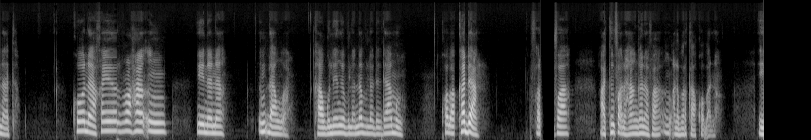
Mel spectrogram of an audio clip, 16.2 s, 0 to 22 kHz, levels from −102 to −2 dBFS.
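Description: At 2.29 s, 7.59 s and 9.04 s, short concealed packet loss causes brief smears in the speech. Each time about 40 ms of audio arrived too late. The decoder continued the previous sound and then blended back into the real signal.

From 10.80 to 11.10 s there is a gap of about 280 ms. A fading continuation of the last sound is followed by roughly 220 ms of near silence. Speech then resumes with that section missing, likely a long network dropout.

At 12.24 s and 13.34 s, two smaller concealed losses of about 20 ms each leave wobbles.

At 15.28 s the audio is a cut-off end. Speech stops mid-sound and drops straight to digital silence with no decay. The final buffers were never written.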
